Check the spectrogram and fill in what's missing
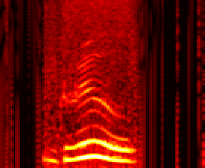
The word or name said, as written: grew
